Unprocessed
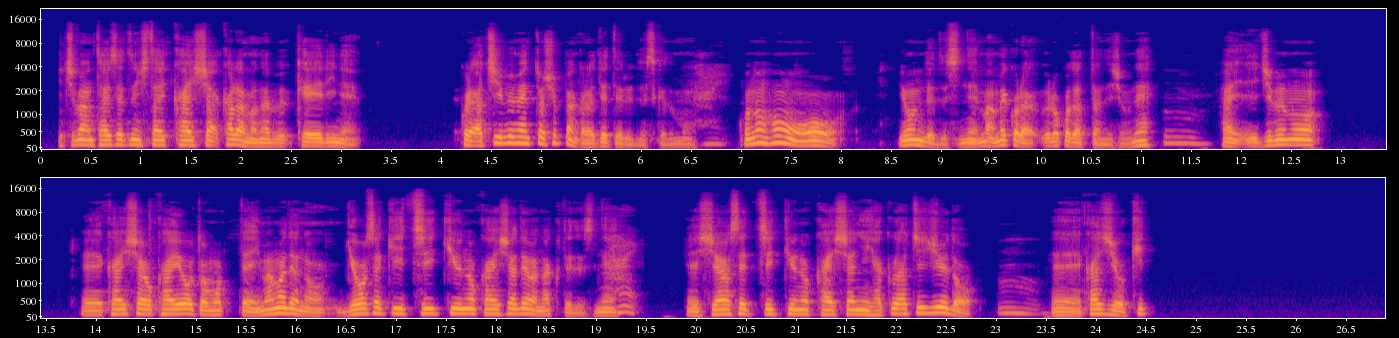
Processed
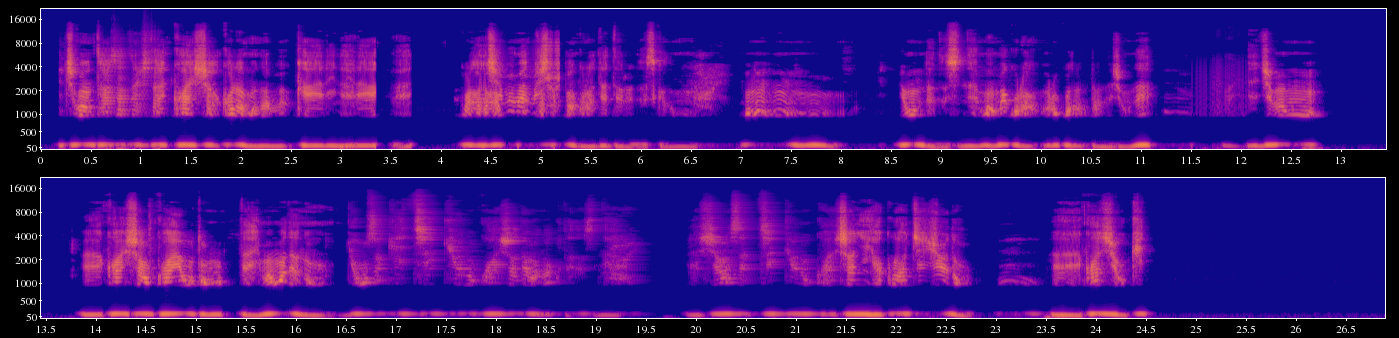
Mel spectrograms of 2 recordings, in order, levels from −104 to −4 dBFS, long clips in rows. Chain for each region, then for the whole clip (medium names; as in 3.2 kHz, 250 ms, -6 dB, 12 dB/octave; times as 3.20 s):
0.62–1.19 s: power-law waveshaper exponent 1.4 + treble shelf 9.1 kHz -11 dB + flutter echo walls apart 5.8 m, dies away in 0.32 s
2.63–5.18 s: chunks repeated in reverse 356 ms, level -0.5 dB + dynamic bell 2.5 kHz, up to -5 dB, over -48 dBFS, Q 1.9
10.30–10.71 s: spectral peaks clipped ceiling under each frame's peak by 14 dB + low-pass 1.3 kHz + compression 12:1, threshold -33 dBFS
11.50–12.07 s: zero-crossing glitches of -32.5 dBFS + amplifier tone stack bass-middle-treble 6-0-2 + decimation joined by straight lines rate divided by 6×
16.37–21.44 s: peaking EQ 1.9 kHz -6 dB 0.55 oct + chorus 2.2 Hz, delay 19.5 ms, depth 2.1 ms + feedback comb 64 Hz, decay 0.47 s, mix 80%
whole clip: FFT band-reject 130–970 Hz; dynamic bell 4.4 kHz, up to +6 dB, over -51 dBFS, Q 2.5; trim -3.5 dB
